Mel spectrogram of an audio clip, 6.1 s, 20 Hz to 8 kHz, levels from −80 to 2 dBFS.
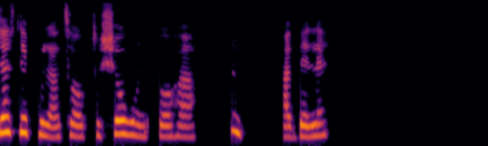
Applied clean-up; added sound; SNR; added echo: none; none; none; none.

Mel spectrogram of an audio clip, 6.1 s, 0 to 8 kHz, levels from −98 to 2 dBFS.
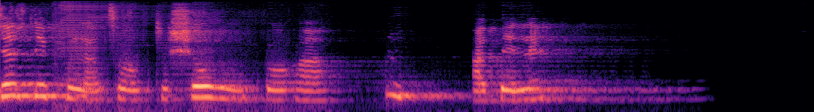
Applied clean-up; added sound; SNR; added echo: neural separator model SepFormer DNS4.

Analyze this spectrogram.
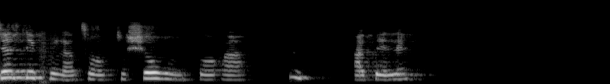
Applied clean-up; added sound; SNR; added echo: neural mask model DeepFilterNet 3.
